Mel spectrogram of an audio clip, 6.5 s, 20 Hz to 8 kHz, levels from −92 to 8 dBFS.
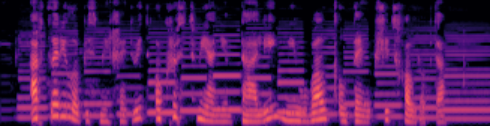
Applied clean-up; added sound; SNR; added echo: classical method WPE with log-MMSE.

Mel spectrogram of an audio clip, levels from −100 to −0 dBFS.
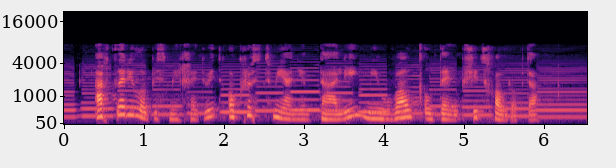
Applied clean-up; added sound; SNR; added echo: none; Wind instrument, woodwind instrument; 9 dB; reverberation time 2.1 s.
